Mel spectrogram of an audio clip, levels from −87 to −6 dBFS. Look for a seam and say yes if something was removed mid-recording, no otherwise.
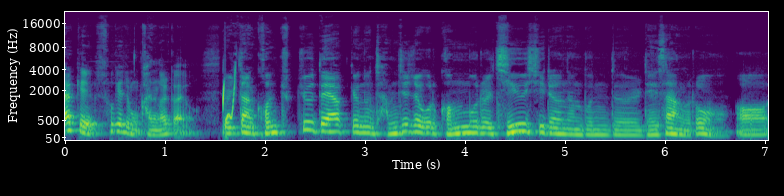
no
